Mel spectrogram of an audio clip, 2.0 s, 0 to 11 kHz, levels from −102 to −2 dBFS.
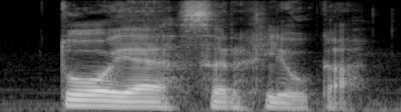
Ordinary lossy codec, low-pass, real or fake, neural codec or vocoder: none; none; real; none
